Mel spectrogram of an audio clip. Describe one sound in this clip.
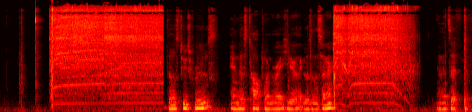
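An electric screwdriver whirs as it drives screws.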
